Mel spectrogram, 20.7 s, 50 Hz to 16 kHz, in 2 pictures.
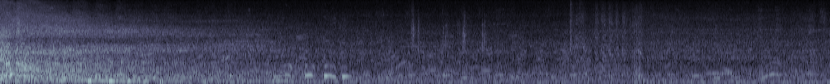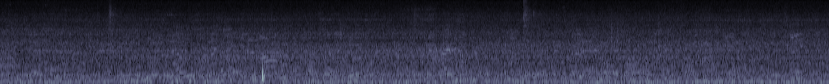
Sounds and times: Car: 0.0s - 20.7s
Speech: 0.0s - 20.7s.

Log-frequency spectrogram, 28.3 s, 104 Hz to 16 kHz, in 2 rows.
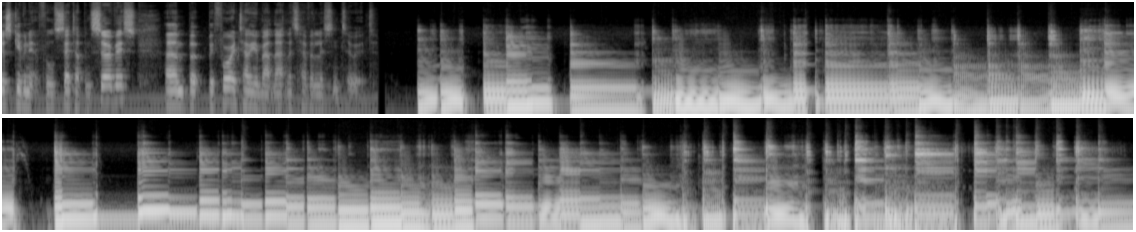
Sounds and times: Speech: 0.0s - 4.7s
Strum: 5.2s - 28.2s.

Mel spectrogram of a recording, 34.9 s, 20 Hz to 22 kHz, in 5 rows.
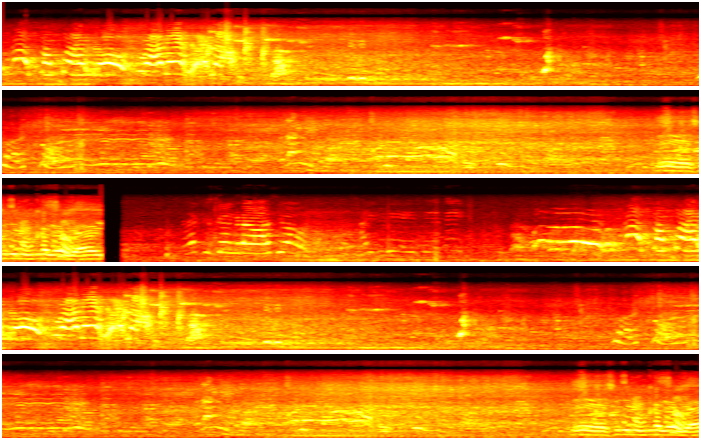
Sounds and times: Motorcycle: 0.0s - 14.8s, 16.7s - 34.8s.

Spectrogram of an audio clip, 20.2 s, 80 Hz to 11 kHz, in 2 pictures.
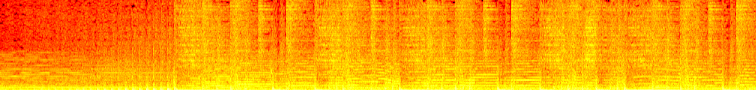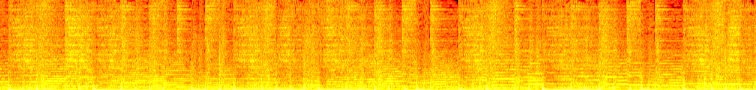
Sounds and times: Electric guitar: 0.0s - 20.1s.

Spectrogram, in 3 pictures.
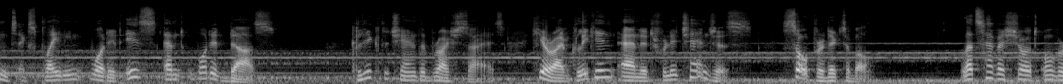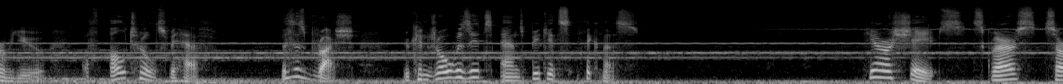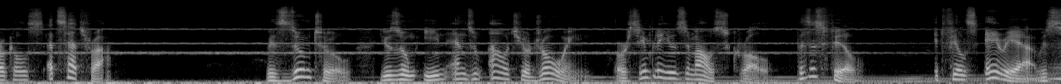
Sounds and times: Speech: 0.0s - 2.8s, 3.6s - 8.8s, 9.6s - 12.7s, 13.5s - 17.0s, 19.3s - 22.4s, 24.0s - 29.9s, 30.6s - 31.8s
Music: 0.0s - 31.8s.

